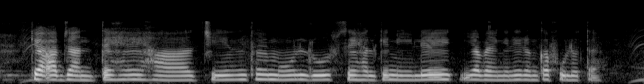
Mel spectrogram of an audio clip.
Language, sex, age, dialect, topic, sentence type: Hindi, female, 18-24, Awadhi Bundeli, agriculture, statement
